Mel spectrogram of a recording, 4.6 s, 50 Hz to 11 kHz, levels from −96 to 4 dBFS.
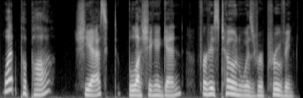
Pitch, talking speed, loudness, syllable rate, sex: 175 Hz, 145 wpm, -21 LUFS, 4.5 syllables/s, female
